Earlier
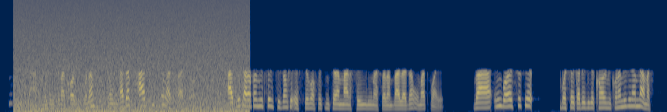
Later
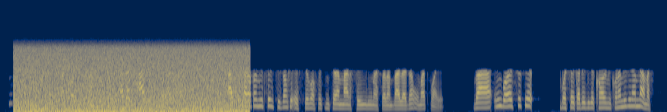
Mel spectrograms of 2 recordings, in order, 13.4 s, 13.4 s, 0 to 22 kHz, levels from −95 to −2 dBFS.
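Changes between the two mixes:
background +12.0 dB
master: add Butterworth low-pass 3,800 Hz 96 dB per octave

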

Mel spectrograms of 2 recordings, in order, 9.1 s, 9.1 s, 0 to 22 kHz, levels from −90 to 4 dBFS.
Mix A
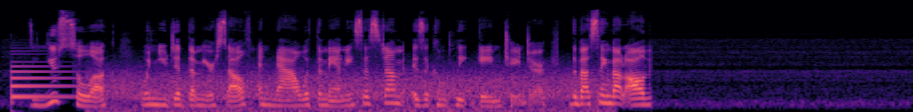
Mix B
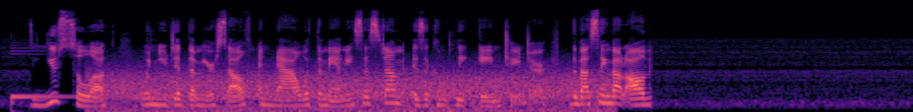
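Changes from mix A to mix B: first sound: add linear-phase brick-wall band-stop 450–3,500 Hz
second sound +4.0 dB

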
